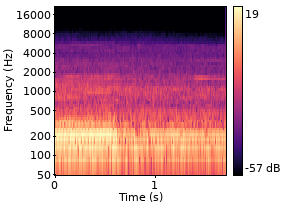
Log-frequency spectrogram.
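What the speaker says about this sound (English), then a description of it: "And you will notice it has a pretty nice induction noise." Aprilia twin-cylinder motorcycle engine giving a steady, loud induction roar with a low harmonic drone, easing slightly partway through as the revs settle, close-up and with no talk.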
